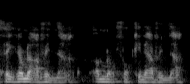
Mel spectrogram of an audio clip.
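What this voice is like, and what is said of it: Put-on Scouse accent. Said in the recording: “in a Scouse accent”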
